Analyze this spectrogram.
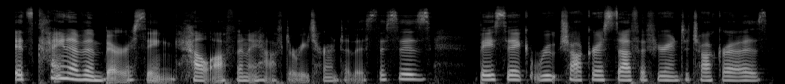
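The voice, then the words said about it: Voice slightly off from a cold. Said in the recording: “my voice sounds off. I do still have a little bit of a cold”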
